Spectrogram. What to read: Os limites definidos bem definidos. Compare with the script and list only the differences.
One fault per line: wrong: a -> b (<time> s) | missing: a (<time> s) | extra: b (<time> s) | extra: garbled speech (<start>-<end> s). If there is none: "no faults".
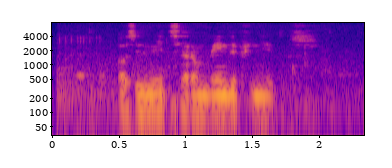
wrong: definidos -> eram (1.0 s)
